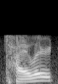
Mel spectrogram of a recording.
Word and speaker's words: Tyler: My name is Tyler, T-Y-L-E-R. – Okay. – And I'm calling with Cardiff. It's spelled C-A-R-D-I-F-F, as in Frank.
